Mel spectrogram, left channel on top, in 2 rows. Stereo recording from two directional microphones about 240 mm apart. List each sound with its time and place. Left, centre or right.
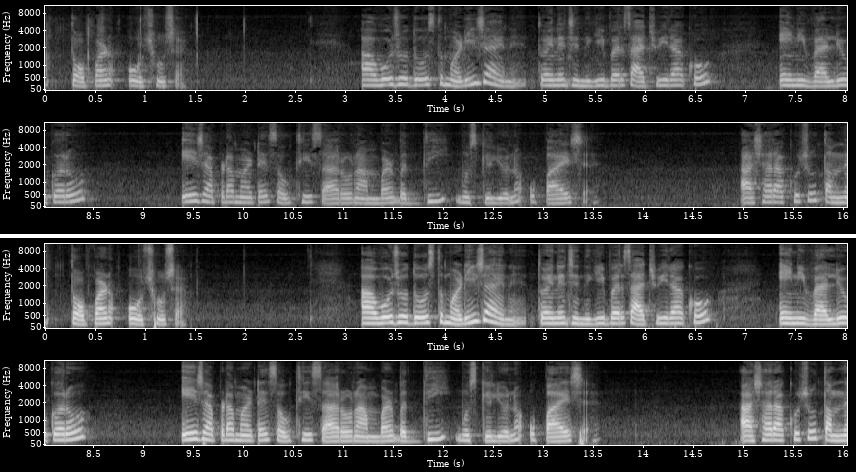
0.0 s speech: right
3.2 s speech: right
14.9 s speech: right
